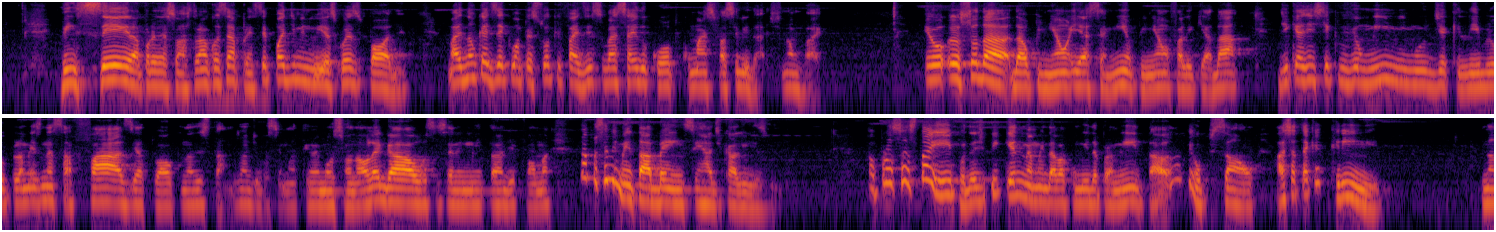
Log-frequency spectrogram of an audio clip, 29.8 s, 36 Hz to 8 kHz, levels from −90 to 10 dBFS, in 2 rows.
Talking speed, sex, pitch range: 225 wpm, male, 130-165 Hz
